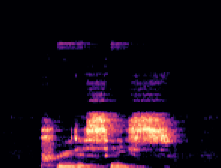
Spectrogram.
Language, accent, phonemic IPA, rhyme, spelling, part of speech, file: English, Southern England, /ˌpɹiːdəˈsiːs/, -iːs, predecease, noun / verb, LL-Q1860 (eng)-predecease.wav
- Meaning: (noun) The death of one person or thing before another; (verb) To die sooner than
